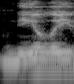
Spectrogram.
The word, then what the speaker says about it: Neillie: they'll get my monthly blog otherwise it's just nearly leadership you pronounced it correctly my last name is spelled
